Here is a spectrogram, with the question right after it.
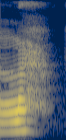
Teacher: Membaca huruf lam dengan bunyi tipis atau ringan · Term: lam tarkik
